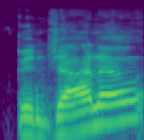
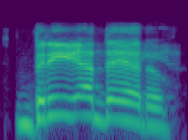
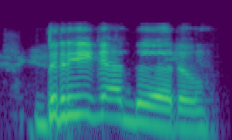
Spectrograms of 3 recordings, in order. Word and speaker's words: Brigadeiro: And she says, the Bengino or Benjano. Am I saying that right? No, I don't even know what that is. Let me spell it for you. Let me spell it for you. Okay. Brigadeiro.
